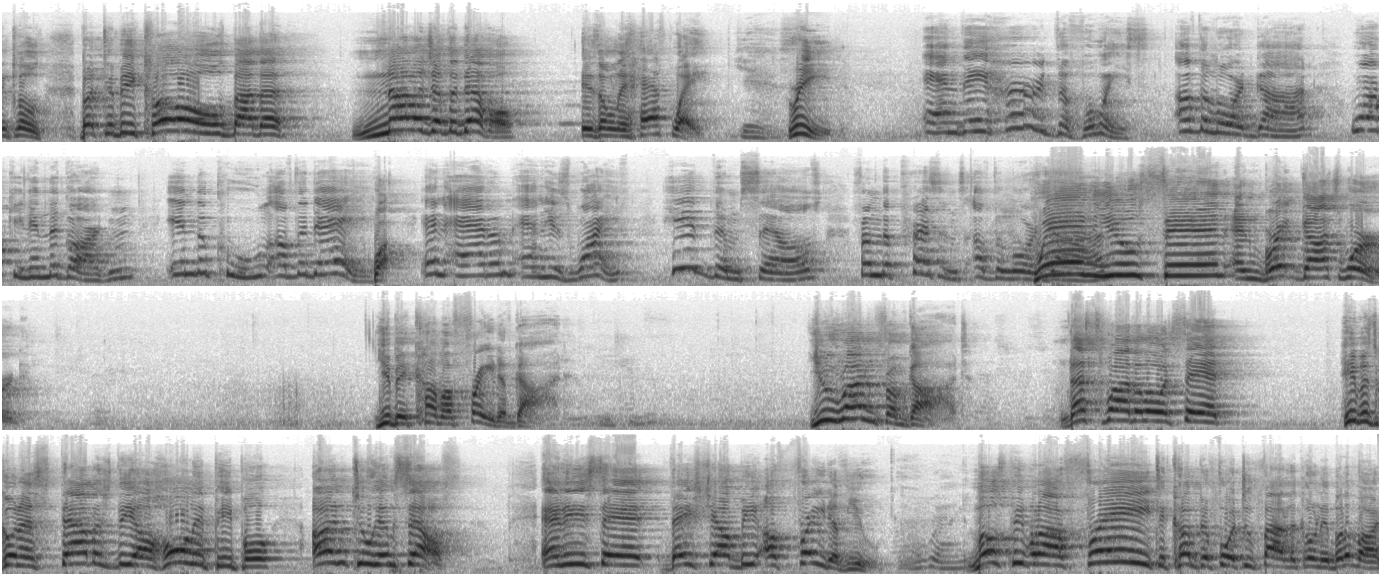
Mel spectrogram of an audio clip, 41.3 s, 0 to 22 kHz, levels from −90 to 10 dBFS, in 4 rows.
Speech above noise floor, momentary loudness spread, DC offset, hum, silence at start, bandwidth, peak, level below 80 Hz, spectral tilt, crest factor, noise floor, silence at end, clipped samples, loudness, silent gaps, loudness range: 34 dB; 14 LU; under 0.1%; none; 0 s; 16.5 kHz; 0 dBFS; -48 dBFS; -4.5 dB/octave; 12 dB; -44 dBFS; 0 s; 0.4%; -11 LUFS; none; 8 LU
